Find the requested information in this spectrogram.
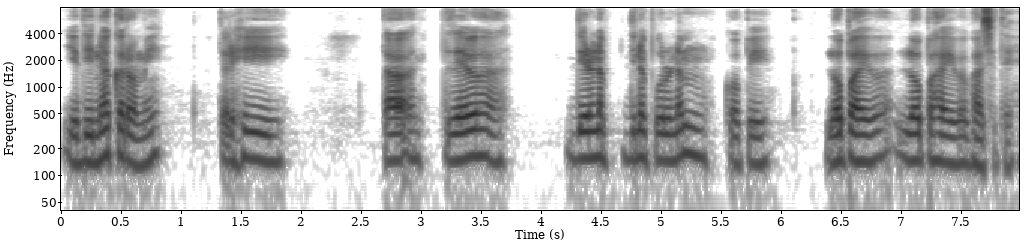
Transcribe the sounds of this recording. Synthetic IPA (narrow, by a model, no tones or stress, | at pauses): jɐd̪inɐkɐɾoːmi | t̪ɐ̰ɾɦi | t̪at̪ɐd̪eːʋɐ | d̪iɾɳɐd̪inɐpuːɾɳɐmkoːpi | loːpɐloːpɐɦɐjʋɐbʱaːsit̪eː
